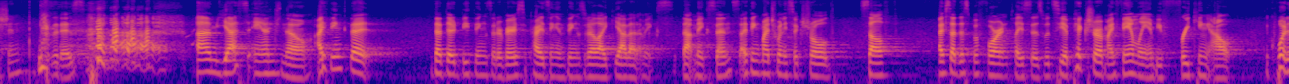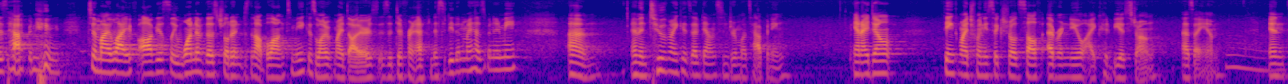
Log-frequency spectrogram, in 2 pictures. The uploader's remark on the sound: LIVE from Dear Mom, Conference Utah. Coming at you LIVE from Orem, Utah. Take the stage at Dear Mom Conference!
